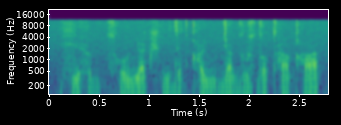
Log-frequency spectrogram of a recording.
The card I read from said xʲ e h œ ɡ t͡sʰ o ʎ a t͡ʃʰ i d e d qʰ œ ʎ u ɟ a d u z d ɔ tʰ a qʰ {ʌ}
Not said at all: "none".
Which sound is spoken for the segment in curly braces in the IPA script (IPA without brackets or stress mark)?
a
